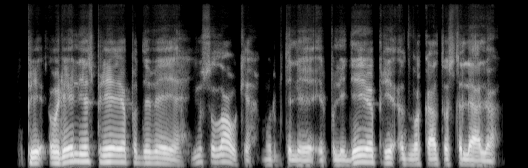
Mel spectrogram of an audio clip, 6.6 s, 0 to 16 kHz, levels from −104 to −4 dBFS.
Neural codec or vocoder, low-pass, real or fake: autoencoder, 48 kHz, 128 numbers a frame, DAC-VAE, trained on Japanese speech; 14.4 kHz; fake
